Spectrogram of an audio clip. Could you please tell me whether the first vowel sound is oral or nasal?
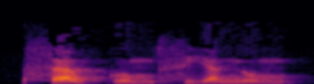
oral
